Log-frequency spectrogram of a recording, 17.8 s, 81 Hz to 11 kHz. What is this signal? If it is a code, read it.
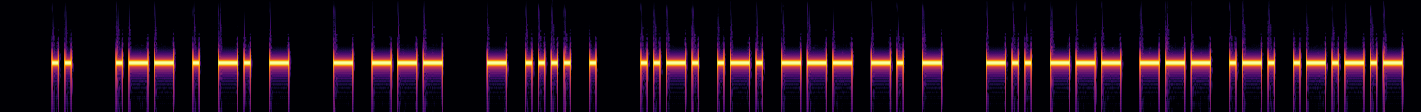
Morse code, heard as a keyed tone, about 15 wpm, 700 Hz. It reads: I WENT TO THE FRONT DOOR.
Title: Sentences from Top 1000 Words - Review Part 2 - 15wpm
